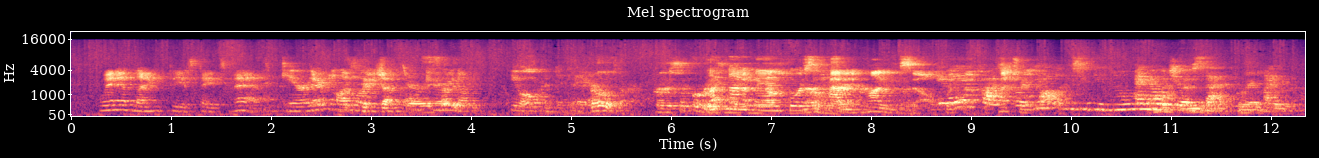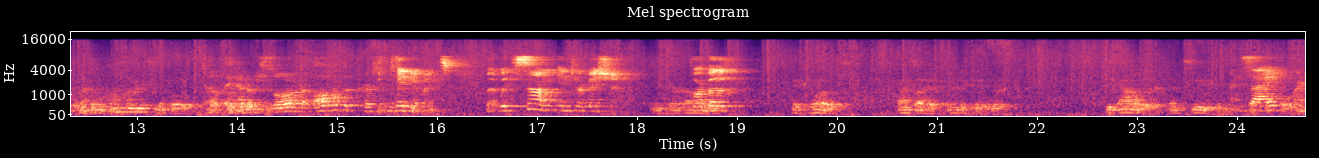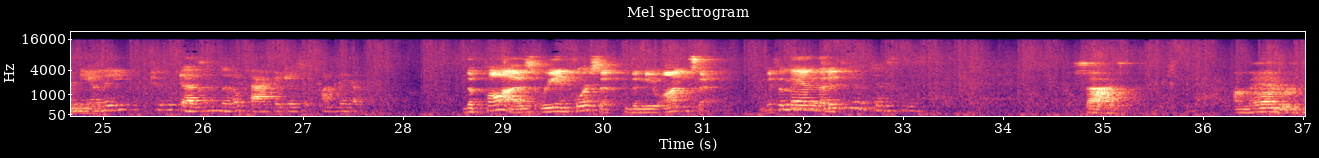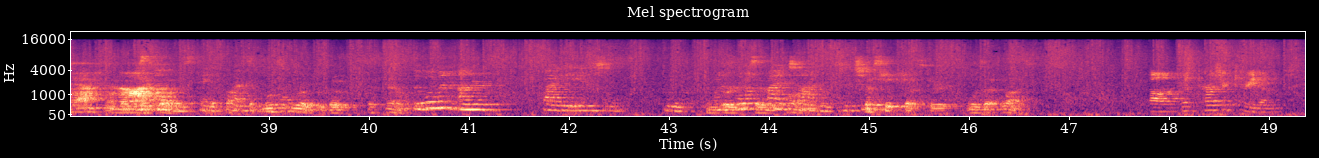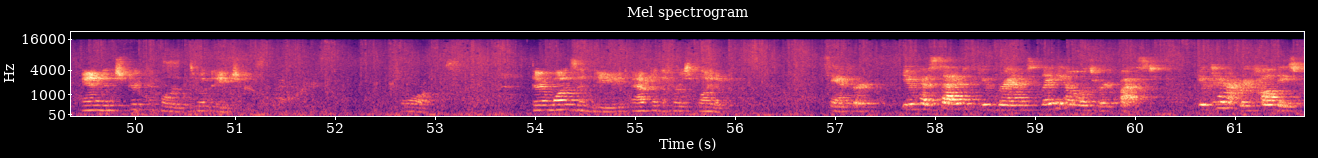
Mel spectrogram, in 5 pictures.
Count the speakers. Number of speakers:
eight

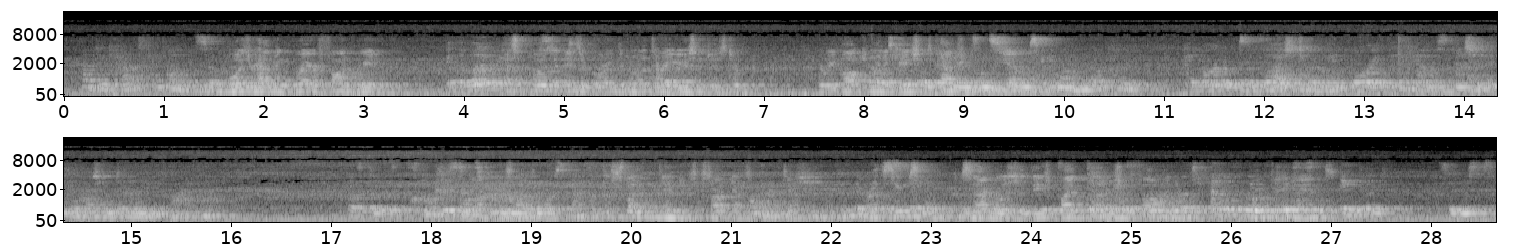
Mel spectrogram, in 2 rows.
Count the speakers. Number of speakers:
three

